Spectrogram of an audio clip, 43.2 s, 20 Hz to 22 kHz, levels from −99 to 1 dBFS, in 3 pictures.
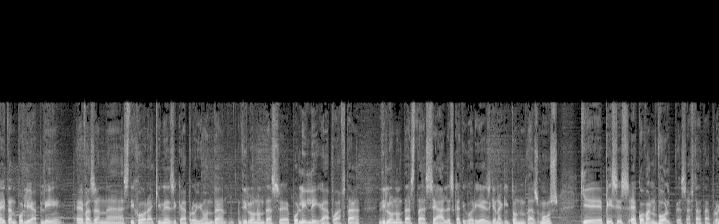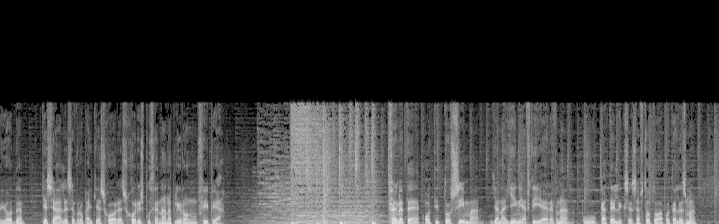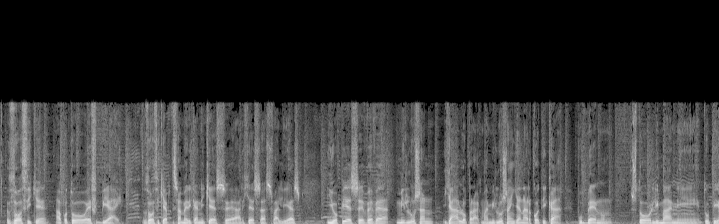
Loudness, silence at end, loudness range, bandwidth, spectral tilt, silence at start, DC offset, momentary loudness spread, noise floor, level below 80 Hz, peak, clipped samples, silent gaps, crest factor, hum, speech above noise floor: -18 LUFS; 0 s; 2 LU; 12.5 kHz; -5 dB/octave; 0 s; under 0.1%; 8 LU; -43 dBFS; -36 dBFS; 0 dBFS; under 0.1%; none; 18 dB; none; 26 dB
